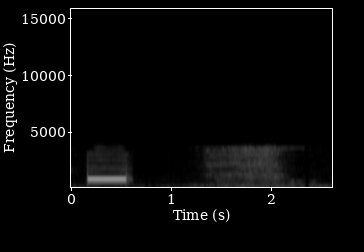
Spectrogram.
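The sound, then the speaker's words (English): A single loud electronic beep from an automatic voicemail system, signalling the start of message recording: a steady pure tone lasting under half a second, followed by a soft hiss of line noise with no voices. “At the tone, please record your message.”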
